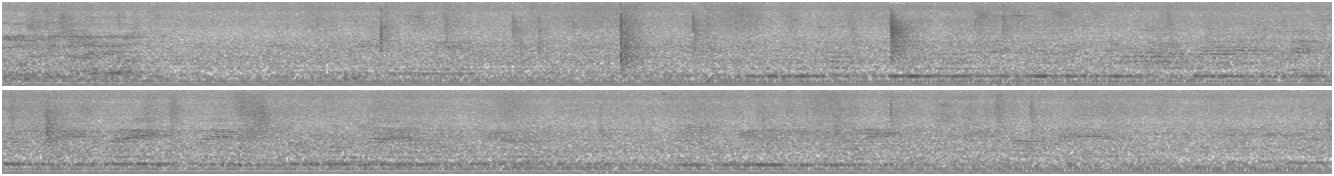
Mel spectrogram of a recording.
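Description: Feet shuffle and step on a rubber floor.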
